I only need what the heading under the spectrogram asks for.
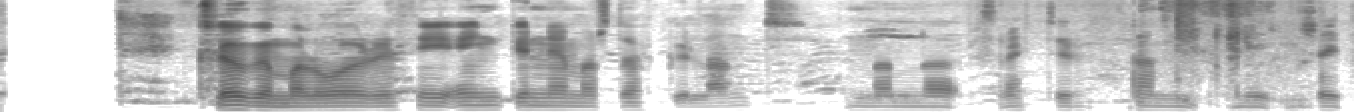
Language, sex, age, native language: Icelandic, male, 13, Icelandic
